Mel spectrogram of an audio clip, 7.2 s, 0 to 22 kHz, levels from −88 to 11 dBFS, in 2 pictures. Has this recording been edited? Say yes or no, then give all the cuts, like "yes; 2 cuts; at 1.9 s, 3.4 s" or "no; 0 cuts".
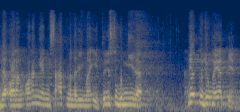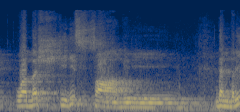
yes; 1 cut; at 2.7 s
